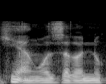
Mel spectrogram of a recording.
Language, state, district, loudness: Kokborok, Tripura, Dhalai, -17 LUFS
